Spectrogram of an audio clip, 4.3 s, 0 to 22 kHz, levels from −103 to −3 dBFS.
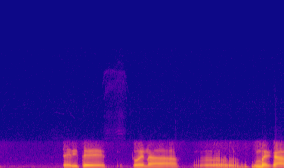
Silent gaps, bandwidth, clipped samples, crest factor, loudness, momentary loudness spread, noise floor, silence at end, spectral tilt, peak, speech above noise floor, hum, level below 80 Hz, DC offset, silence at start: none; 3.8 kHz; under 0.1%; 22 dB; -31 LUFS; 12 LU; -66 dBFS; 0 s; -9.5 dB/octave; -10 dBFS; 36 dB; none; -72 dBFS; under 0.1%; 0.95 s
